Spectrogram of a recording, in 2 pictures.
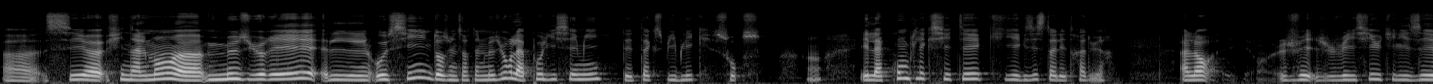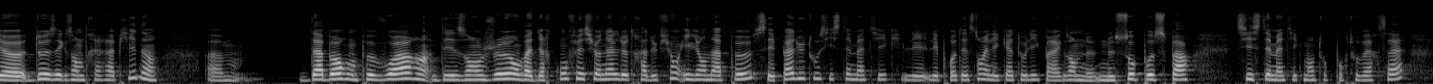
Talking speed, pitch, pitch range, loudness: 150 wpm, 220 Hz, 205-240 Hz, -25 LUFS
